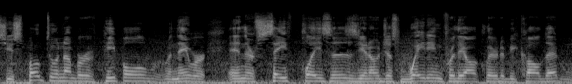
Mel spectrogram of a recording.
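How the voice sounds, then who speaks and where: Noticeable background noise sits behind a man talking at a very fast pace. His loudness stays very even. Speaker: television news anchor and reporter. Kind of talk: live breaking-news anchor toss to field crew.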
